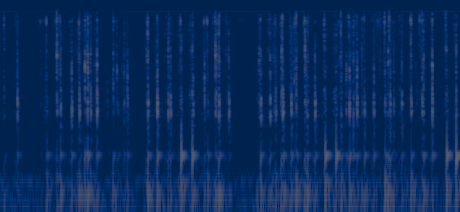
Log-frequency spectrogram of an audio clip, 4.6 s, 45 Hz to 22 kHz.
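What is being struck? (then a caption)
Plastic mechanical keyboard keys. Fingertips of both hands type on a compact 68-key mechanical keyboard with dark plastic keycaps and silent switches. Soft, muted clicks land in quick, uneven bursts with brief pauses. Each dull, low-weighted tap fades almost at once, carrying a faint low hum beneath.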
